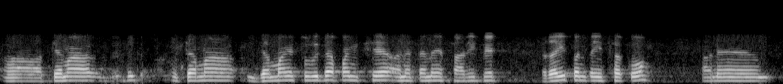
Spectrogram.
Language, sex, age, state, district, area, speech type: Gujarati, male, 30-45, Gujarat, Narmada, rural, conversation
